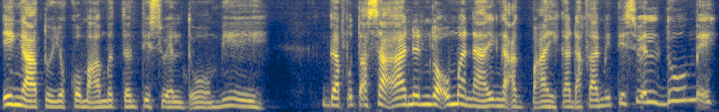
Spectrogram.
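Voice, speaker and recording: A woman's voice: lowish voice, animated, normal speed, no room sound. An actress playing a humble, motherly older housemaid and nanny in a radio drama, hesitant and deferential. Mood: timid, deferential. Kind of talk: Ilocano radio drama acting.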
